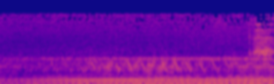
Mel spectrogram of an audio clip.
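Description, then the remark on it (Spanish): A strange, eerie buzzing hum coming from a monastery orchard drones on without a break, loud, over a throbbing low rumble, with faint warbling tones sliding up and down inside it. “Era ese extraño zumbido otra vez.”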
